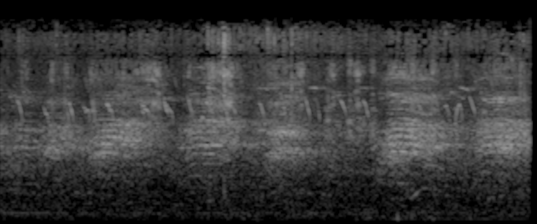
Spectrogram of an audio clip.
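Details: A mother mallard (Anas platyrhynchos) on the shore with her feeding ducklings gives harsh, nasal quacks about once a second, while the ducklings' high, thin peeps flick over the top, with soft background rustle.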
